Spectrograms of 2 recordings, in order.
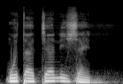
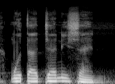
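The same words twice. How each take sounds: The two takes are said the same way.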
